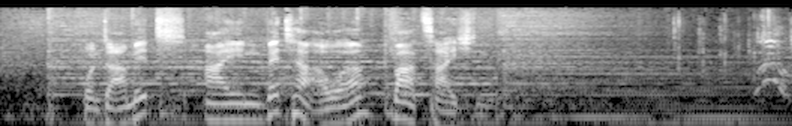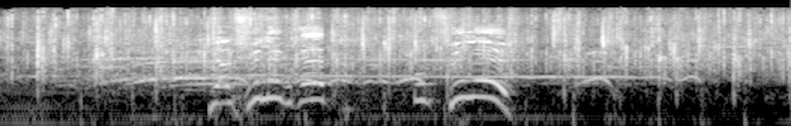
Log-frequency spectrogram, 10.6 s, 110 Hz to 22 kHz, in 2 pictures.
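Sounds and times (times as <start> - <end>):
speech: 0.6 - 3.4, 6.8 - 8.8
audience applause: 4.6 - 10.5.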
